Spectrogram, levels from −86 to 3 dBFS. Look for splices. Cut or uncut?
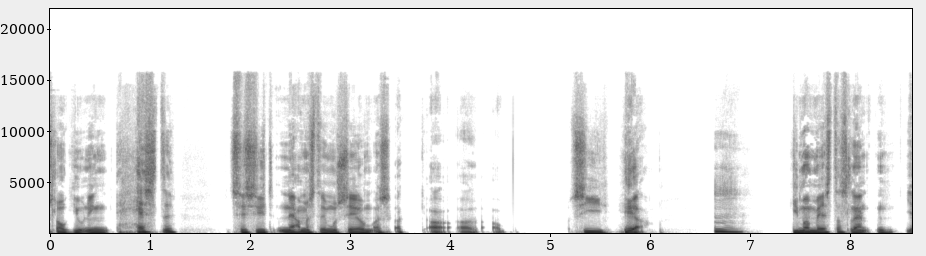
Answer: cut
